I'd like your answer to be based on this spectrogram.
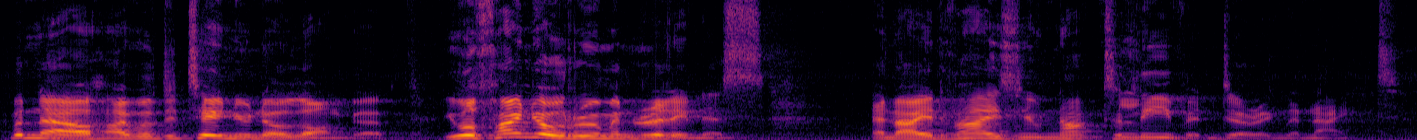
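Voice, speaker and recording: An actor playing Count Dracula, a sinister, courtly vampire with a formal, theatrical delivery in a radio play. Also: male voice, mid-range voice, animated, moderate pace, sharp tone. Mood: courtly, ominous.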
